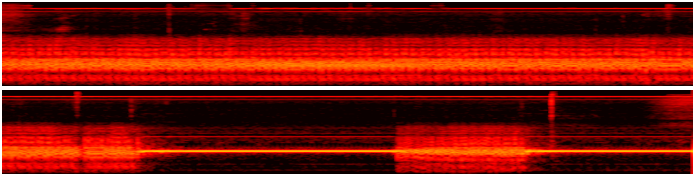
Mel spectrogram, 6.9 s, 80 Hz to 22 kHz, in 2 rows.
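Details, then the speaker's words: Drake R4B receiver calibrator whose hum comes from AC ripple on the -80 V supply. With a 330 µF capacitor temporarily jumped across the bad 1000 µF filter capacitor, the rough buzz gives way to a clean, steady tone near 1 kHz. "so that was only a a uh three i think a 330 uf capacitor and it made a big difference"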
